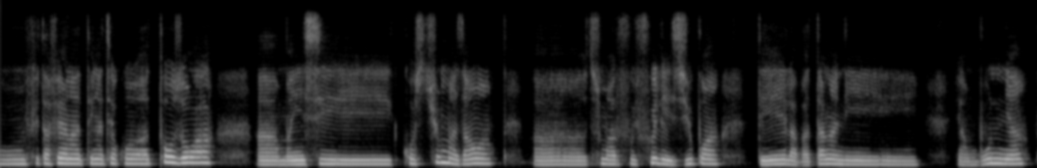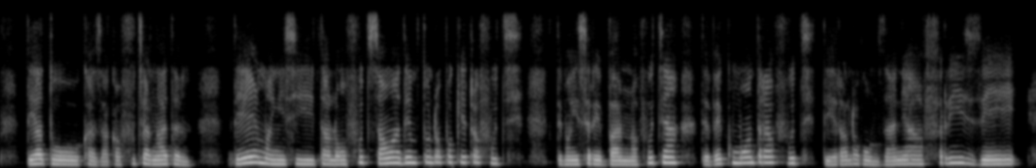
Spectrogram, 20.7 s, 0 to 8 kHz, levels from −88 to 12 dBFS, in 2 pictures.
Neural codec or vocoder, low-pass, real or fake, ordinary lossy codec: vocoder, 24 kHz, 100 mel bands, Vocos; 7.2 kHz; fake; none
